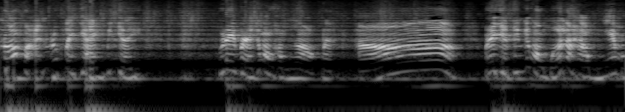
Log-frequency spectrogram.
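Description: A woman talking fast and animatedly, with one long drawn-out exclamation about halfway through.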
